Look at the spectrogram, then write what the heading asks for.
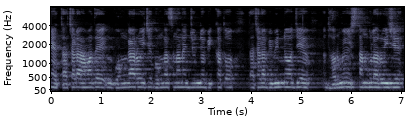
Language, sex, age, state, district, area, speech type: Bengali, male, 60+, West Bengal, Purulia, rural, spontaneous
